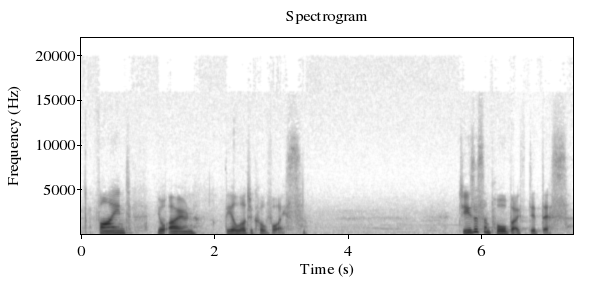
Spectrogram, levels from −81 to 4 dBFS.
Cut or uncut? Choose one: uncut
